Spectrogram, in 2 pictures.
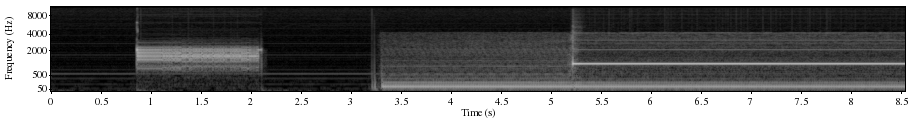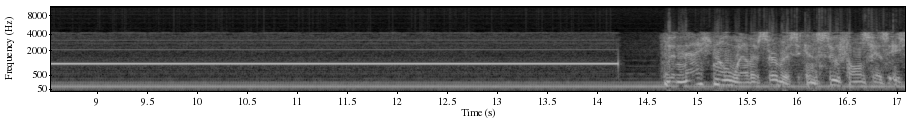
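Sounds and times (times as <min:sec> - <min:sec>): steady warning alarm tone: 0:00.9 - 0:02.1.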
